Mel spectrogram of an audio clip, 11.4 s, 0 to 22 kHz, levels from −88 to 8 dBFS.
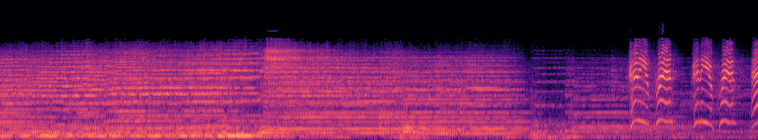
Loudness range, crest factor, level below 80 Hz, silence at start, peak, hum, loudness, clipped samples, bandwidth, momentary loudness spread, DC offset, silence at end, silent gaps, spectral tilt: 6 LU; 16 dB; -46 dBFS; 0 s; -2 dBFS; none; -18 LUFS; under 0.1%; 7.4 kHz; 17 LU; under 0.1%; 0 s; none; -5.5 dB/octave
